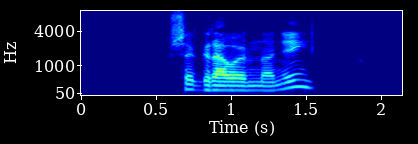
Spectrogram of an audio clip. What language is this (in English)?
Polish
